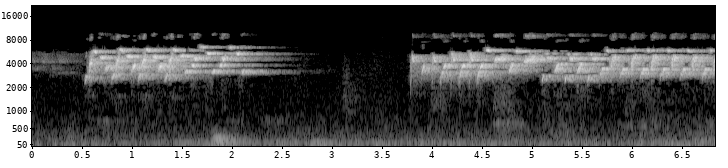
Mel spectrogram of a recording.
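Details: A caged competition European goldfinch, ranked third at a Casablanca bird lovers' contest, pours out long, fast, liquid twittering runs of high notes, a short soft thump between them.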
